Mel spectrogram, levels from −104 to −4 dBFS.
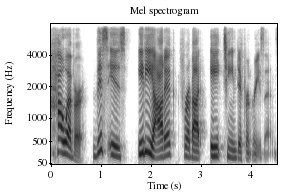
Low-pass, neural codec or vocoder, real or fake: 7.2 kHz; codec, 24 kHz, 3.1 kbps, DualCodec; fake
